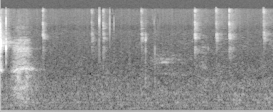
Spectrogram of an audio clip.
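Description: Faint computer mouse clicks, a scattered handful, as items are clicked and dragged on screen, over near silence.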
